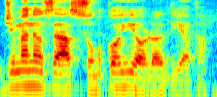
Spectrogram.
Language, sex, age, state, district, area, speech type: Urdu, male, 45-60, Maharashtra, Nashik, urban, spontaneous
